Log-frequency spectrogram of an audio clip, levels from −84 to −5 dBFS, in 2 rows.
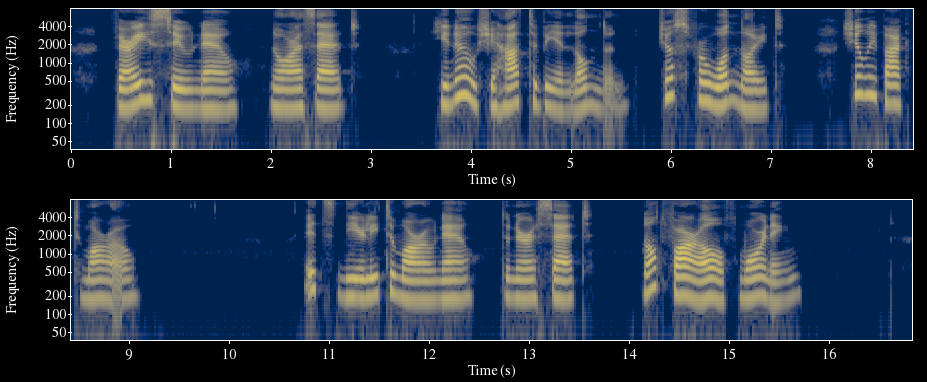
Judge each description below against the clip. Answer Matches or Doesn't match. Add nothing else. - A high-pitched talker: Matches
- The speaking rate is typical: Doesn't match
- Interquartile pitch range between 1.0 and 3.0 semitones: Matches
